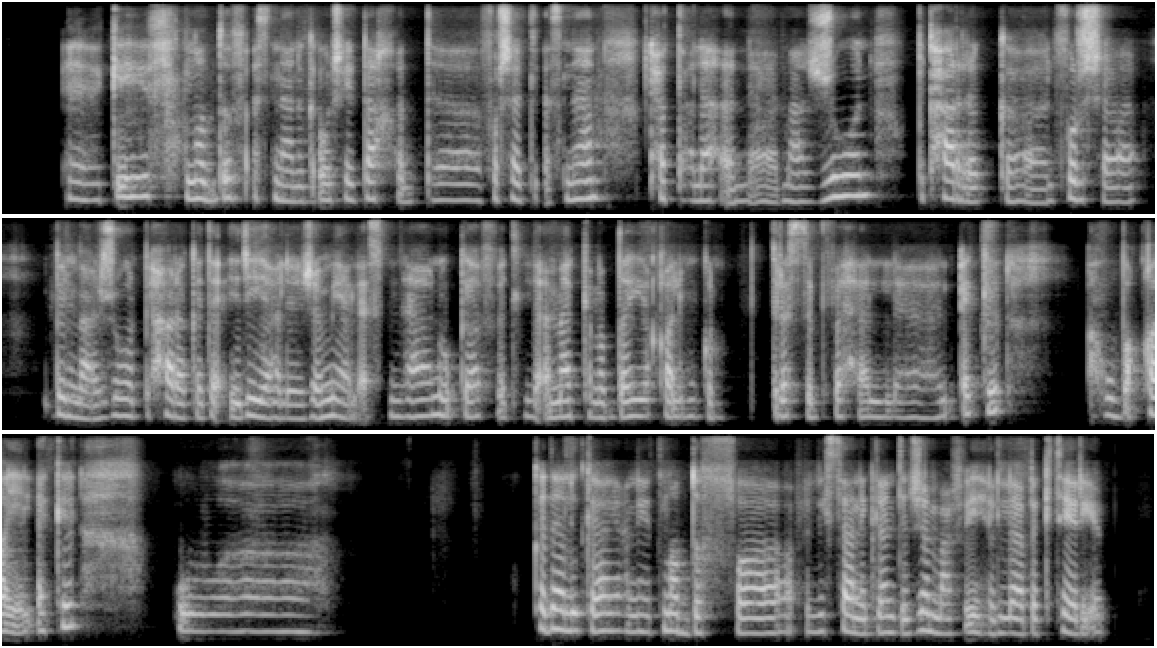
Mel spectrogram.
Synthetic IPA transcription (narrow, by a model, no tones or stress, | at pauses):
ʔkeːft̪nɑd̪ˤːɨfʔasnaːnakʔawːalʃiːt̪aːxʊd̪fʊɾʃaːt̪ɪlʔasnaːnbɪ̥t̪ħʊt̪ˤːʕaleːhalmaʕʒuːnwb̥ɪt̪ħɑrˤːɑklfʊɾˤʃa | bɪlmaʕʒuːnbɪħɑɾˤɑkad̪aːʔɪɾɪjːaʕalaʒamiːʕɪlʔa̰snaːnwkaːfːalʔa̰maːkɪnɨd̪ˤːɑjːɪqɑlːimʊmkɪn | t̪ɾˤɑsːabfiːhallʔakal | ʔawbaqɑːjalʔakal | w | kaðaːlɪkjaʕnit̪nɑd̪ˤːɨflːɪsaːnaklʔant̪ɪt̪ʒamːaʕfḭːɦalbakt̪eːɾɪ̰ja̰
